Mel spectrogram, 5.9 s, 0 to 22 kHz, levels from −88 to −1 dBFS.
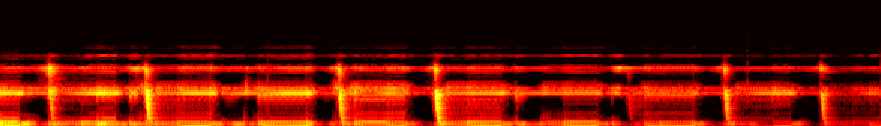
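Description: At 1.79 s and 4.99 s, a block of digital silence about 1.45 ms long, fitting a 64-sample block, cuts the sound abruptly. Each is heard as a tick.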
